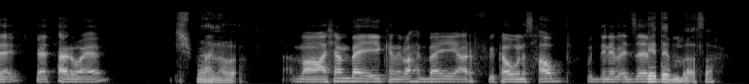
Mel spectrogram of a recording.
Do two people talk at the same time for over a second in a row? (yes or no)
no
